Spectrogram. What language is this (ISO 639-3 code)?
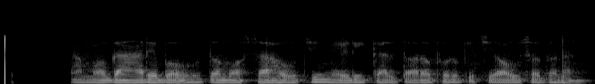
ori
